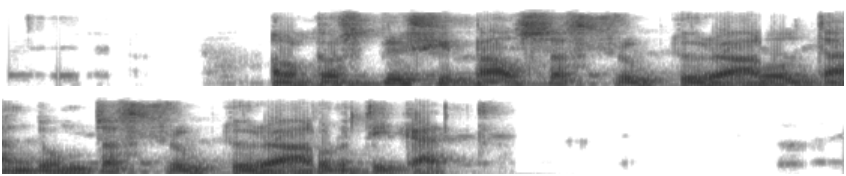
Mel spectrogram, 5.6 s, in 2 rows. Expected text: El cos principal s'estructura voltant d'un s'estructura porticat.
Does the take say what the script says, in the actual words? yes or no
yes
